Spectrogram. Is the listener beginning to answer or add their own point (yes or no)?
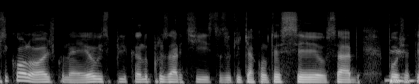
no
